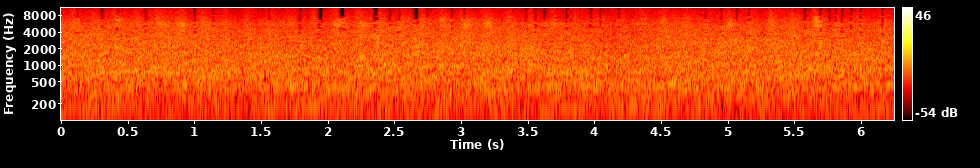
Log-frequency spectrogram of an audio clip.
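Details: Historic gold-mill ball mill running: steady even roar of about 4000 pounds of 2–3 inch steel balls tumbling inside the turning drum, with no knocks or surges. Finding: normal ball mill grinding.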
